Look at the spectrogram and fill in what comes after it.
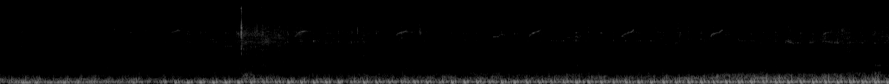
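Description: A bird calling again and again in short rising chirps, about one every two-thirds of a second from about three seconds in, over a steady low rumble. A single sharp click comes about two and a half seconds in.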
